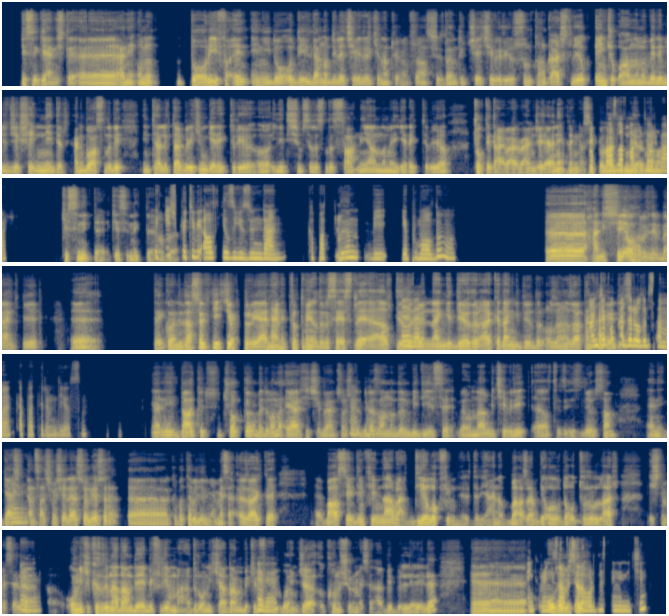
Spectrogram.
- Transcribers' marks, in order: tapping
- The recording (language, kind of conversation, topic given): Turkish, podcast, Dublaj mı yoksa altyazı mı tercih ediyorsun, neden?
